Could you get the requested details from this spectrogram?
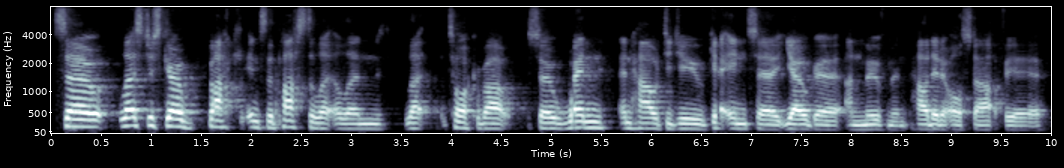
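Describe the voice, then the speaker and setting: A man's voice: mid-range voice, fairly even intonation, moderate pace, few pauses, warm tone. A man hosting a podcast, talking in a friendly, chatty way and laughing easily. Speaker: podcast host. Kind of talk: casual interview.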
